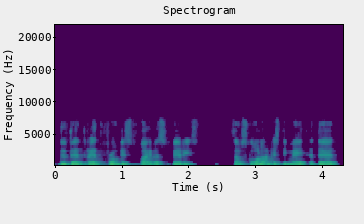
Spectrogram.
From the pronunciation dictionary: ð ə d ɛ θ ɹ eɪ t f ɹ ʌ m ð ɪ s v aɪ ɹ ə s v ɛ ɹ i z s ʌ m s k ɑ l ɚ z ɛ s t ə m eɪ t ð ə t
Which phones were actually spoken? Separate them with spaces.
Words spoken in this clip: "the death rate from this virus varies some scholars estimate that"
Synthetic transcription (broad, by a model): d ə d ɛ t ɹ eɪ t f ɹ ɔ m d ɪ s v aɪ ɹ ə s b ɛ ɹ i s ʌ m s k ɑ l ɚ ɛ s t ə m eɪ t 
